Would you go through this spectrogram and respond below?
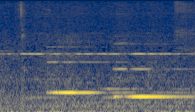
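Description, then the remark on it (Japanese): A two-note electronic station chime ('pinpon'), a clear higher tone followed by a slightly lower one, each ringing about half a second over a steady low background hum, with no voices. “場所によっては上りと下りで違うらしいですね、このピンポンの音がね。”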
